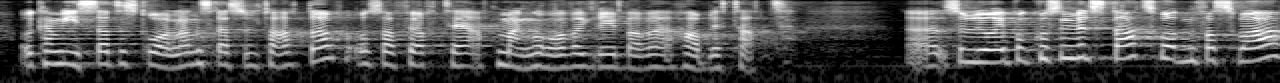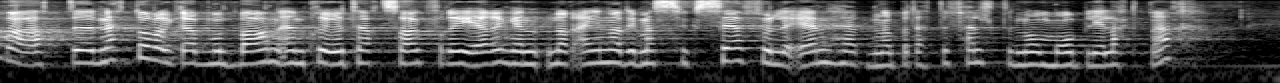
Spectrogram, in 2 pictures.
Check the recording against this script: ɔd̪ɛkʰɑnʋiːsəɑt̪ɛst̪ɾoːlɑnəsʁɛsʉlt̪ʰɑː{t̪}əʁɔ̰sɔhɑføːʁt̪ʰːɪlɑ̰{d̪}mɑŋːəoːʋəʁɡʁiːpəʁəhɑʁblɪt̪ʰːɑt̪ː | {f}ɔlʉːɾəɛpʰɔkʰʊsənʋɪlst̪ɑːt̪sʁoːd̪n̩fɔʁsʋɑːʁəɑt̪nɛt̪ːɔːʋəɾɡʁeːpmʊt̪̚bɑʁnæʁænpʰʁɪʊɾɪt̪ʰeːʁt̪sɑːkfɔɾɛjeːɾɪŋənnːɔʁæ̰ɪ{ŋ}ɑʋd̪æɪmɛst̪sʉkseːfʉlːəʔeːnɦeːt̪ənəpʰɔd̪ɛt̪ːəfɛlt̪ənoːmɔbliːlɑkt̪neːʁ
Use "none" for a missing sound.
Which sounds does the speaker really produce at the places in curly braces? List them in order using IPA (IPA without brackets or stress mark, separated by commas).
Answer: t̪, t̪, s, n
